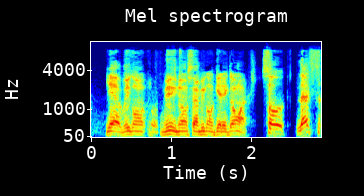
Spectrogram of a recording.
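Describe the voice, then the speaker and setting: A man with an American accent. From Charlotte, US South. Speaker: radio DJ and interviewer. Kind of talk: interview. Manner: casual.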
